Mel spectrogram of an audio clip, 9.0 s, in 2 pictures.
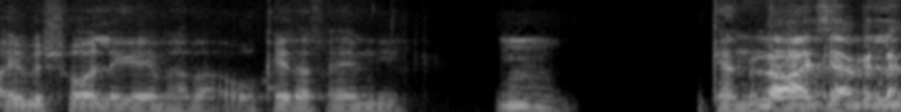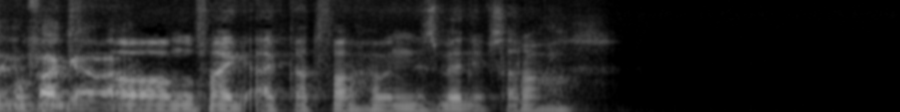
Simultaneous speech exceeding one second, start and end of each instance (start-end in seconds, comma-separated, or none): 3.7-5.3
